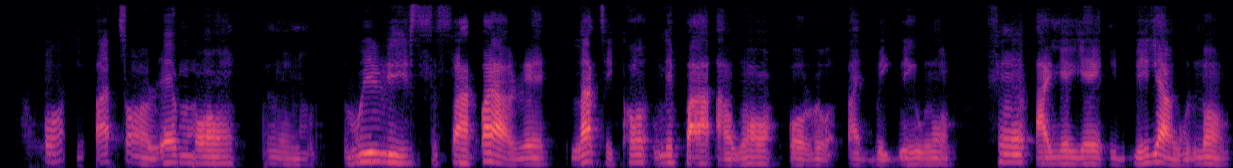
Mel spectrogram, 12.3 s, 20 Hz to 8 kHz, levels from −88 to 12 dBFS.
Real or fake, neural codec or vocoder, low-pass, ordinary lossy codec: fake; codec, 16 kHz in and 24 kHz out, 0.6 kbps, FireRedTTS-2 codec; 7.2 kHz; none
